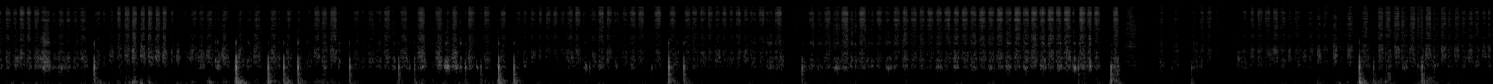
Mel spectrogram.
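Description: An HB graphite pencil, held in the fingertips, scratches and rubs its tip across a flat sheet of drawing paper bearing a pencil portrait in shading strokes. The result is a steady, bright, dry scratching hiss with quick stroke-to-stroke flicks, broken by brief pauses around 8 seconds and again between 11 and 12.5 seconds.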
